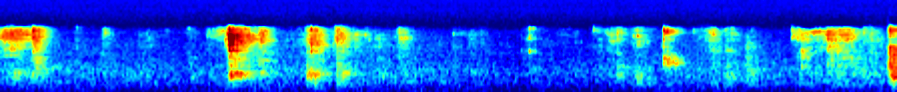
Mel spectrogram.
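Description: A few faint, short clicks and light rustles as twiggy winterberry branches are handled and set into an arrangement, otherwise near silence.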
